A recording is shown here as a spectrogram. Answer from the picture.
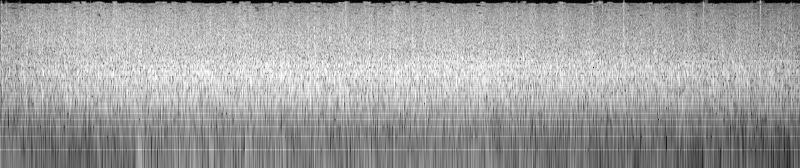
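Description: Audience applause: dense steady clapping that swells in the first second, then slowly fades toward the end.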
